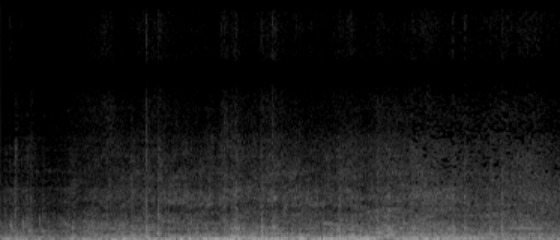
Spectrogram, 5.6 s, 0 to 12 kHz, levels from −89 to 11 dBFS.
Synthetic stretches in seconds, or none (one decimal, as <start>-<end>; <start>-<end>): 0.7-4.1

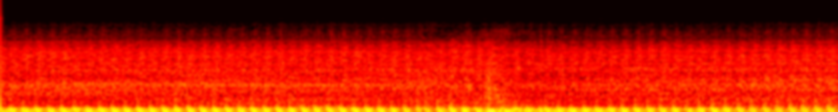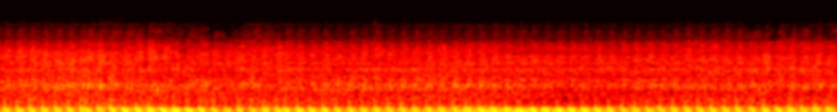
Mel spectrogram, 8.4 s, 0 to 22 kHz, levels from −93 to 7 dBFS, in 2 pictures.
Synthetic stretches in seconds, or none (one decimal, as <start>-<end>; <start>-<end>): 2.1-2.7; 4.6-5.6; 7.9-8.4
